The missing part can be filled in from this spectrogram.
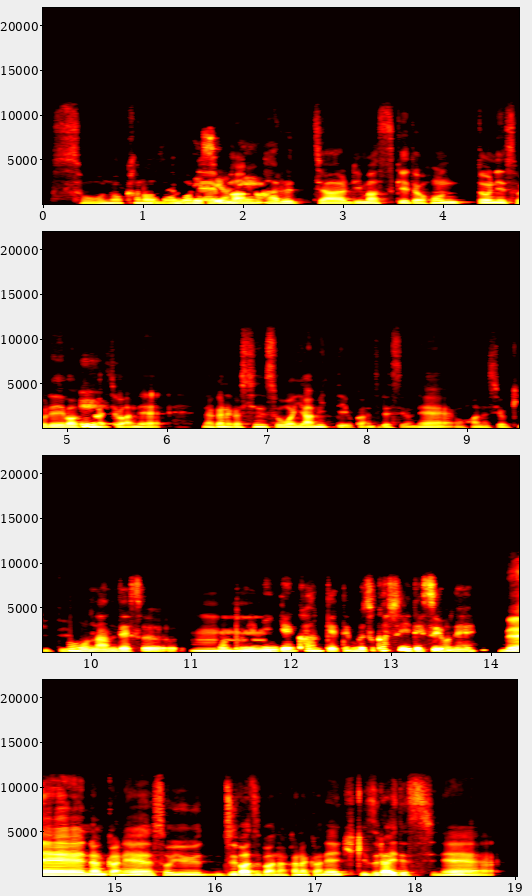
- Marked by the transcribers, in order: other background noise
- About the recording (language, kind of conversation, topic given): Japanese, advice, 相手の立場が分からず話がかみ合わないとき、どうすれば理解できますか？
